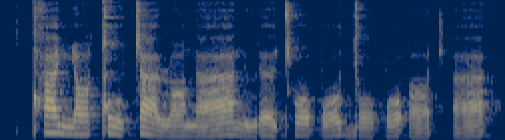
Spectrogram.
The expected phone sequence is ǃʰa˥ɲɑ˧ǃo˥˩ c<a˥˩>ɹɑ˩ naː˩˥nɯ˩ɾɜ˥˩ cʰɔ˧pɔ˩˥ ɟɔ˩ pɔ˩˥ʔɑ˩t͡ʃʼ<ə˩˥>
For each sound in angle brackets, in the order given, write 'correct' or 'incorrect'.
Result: correct, incorrect

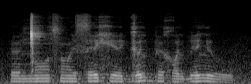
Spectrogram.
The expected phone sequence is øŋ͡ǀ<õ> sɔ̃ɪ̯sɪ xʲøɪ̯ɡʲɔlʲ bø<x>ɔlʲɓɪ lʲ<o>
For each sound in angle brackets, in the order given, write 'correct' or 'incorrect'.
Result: incorrect, correct, incorrect

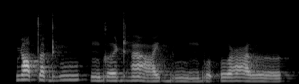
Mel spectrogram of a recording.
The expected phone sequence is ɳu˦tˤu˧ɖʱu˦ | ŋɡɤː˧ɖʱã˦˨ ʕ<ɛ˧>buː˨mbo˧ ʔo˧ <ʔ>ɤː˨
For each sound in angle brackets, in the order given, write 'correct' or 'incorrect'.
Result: incorrect, incorrect

